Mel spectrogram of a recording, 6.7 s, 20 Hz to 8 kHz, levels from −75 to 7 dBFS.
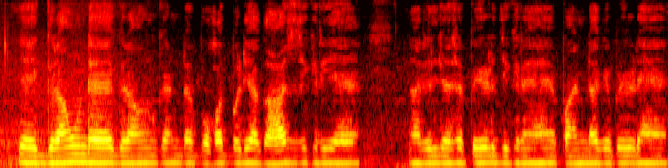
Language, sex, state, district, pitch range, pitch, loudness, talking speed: Hindi, male, Haryana, Jhajjar, 125-130 Hz, 130 Hz, -17 LUFS, 195 wpm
